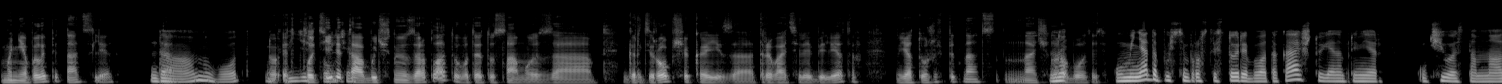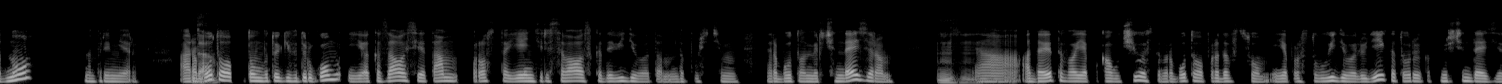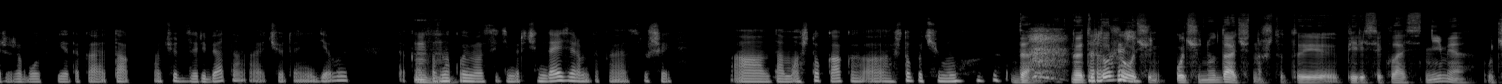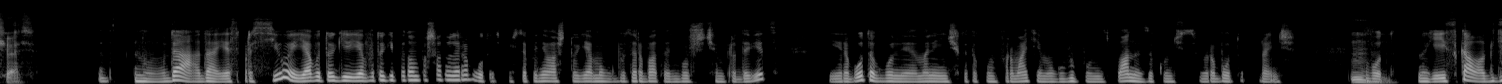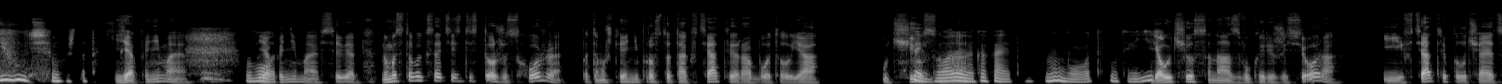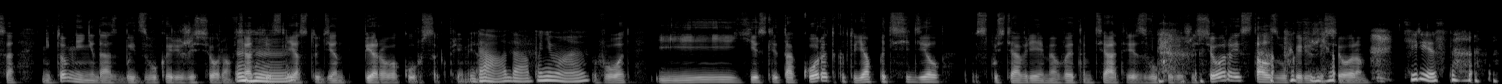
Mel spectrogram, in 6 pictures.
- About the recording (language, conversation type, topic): Russian, unstructured, Почему многие люди недовольны своей работой?
- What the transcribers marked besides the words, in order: other background noise; tapping; chuckle; laughing while speaking: "где лучше, можно так сказать"; laughing while speaking: "Подсидел. Интересно"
